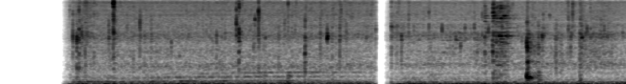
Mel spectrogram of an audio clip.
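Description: Mutton pieces sizzling and crackling in a nonstick frying pan as a wooden spatula stirs them. The sizzle starts about half a second in and breaks off for an instant a little past halfway.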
